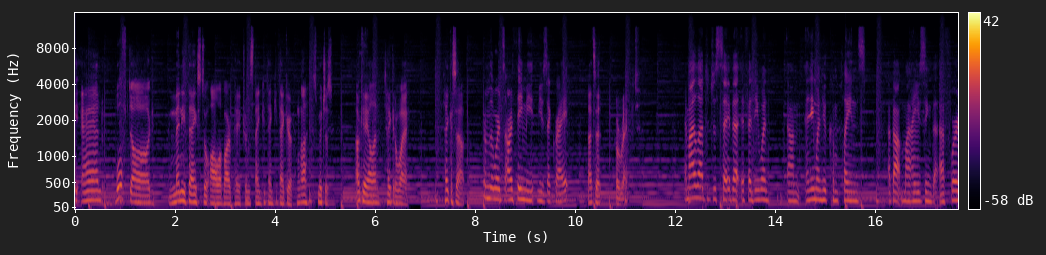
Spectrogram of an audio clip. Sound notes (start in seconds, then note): none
